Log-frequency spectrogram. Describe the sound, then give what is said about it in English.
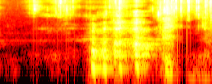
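Plastic wrapping crinkles and tears as a board game expansion package is unwrapped right up against a microphone. It starts with faint rustles, then turns to louder bursts of crackling and ripping that are heard alone. “Let's unwrap this. Oh, baby. Thing. Mm. Put it right in the mic. Put it right in the mic.”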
